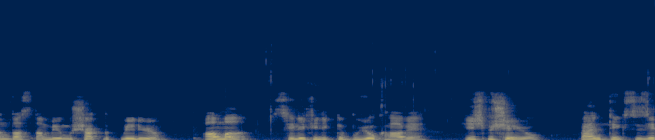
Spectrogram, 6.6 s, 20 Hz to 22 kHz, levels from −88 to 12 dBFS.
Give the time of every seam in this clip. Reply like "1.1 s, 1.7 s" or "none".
none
